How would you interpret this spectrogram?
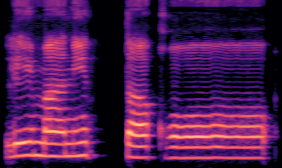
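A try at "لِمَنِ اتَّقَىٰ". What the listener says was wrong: Qafnya kepanjangan ya Bu. Cukup dua harokat saja. Limanit tako.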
